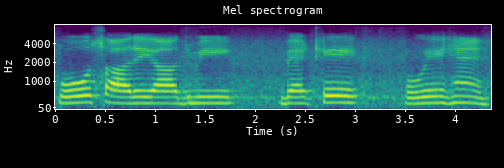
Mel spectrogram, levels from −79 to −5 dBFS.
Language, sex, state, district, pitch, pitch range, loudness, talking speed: Hindi, female, Haryana, Charkhi Dadri, 220 Hz, 220-230 Hz, -13 LUFS, 80 wpm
